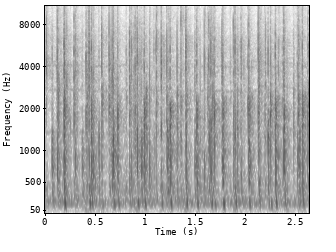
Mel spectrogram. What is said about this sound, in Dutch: Ja, met applaus erbij vandaag.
